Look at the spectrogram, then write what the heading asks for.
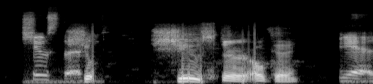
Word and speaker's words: Schuster: How you Oh, pronounce the company name? Schuster. Schu- Schuster. Okay. Yeah, Schuster.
